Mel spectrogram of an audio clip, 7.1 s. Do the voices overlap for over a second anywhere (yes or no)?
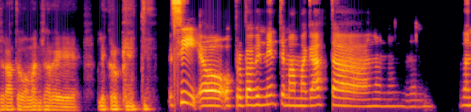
no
